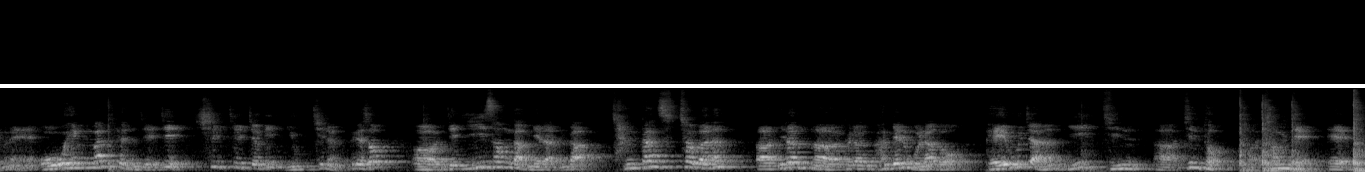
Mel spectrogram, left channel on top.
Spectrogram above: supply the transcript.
오행만 편제지 실질적인 육치는, 그래서 이제 이성관계라든가 잠깐 스쳐가는 이런 그런 관계는 몰라도 배우자는 이 진토, 정제,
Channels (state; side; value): silent; left; digital silence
